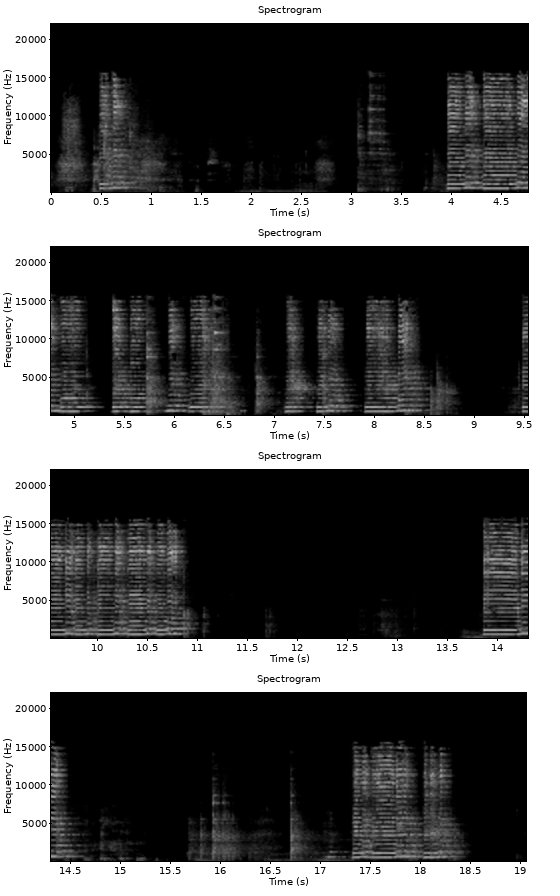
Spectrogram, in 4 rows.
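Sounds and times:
bulb squeeze horn honking: 0.4 - 1.0, 3.9 - 8.6, 9.4 - 11.1, 13.8 - 14.7, 17.0 - 18.6.

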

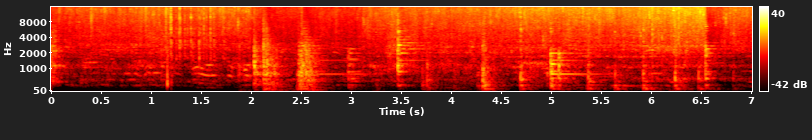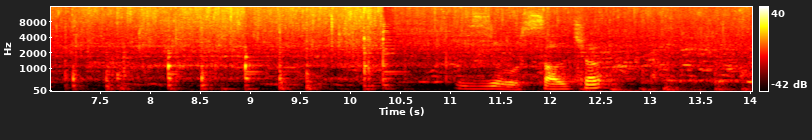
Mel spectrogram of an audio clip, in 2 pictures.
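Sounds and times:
onions sizzling in a pot: 0.0 - 14.0
wooden spoon scraping a pot: 11.8 - 14.0.

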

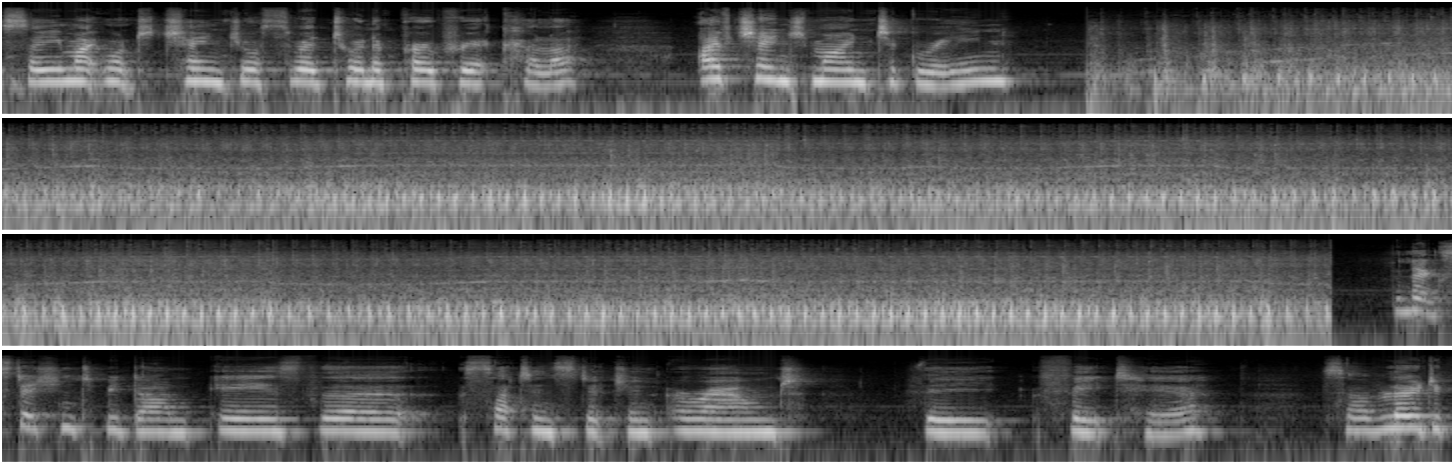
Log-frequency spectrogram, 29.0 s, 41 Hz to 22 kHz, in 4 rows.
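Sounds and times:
embroidery machine stitching: 5.4 - 21.2.

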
